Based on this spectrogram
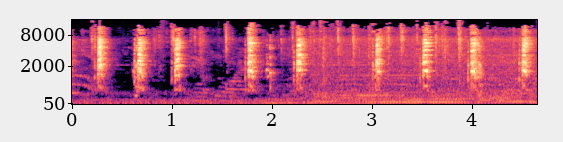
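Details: Female red junglefowl calling to attract a male, a clear voice used as a lure for males; short rasping high notes repeated about twice a second, slightly irregular, over a low background hum.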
